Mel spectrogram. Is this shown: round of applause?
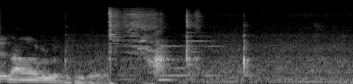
no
